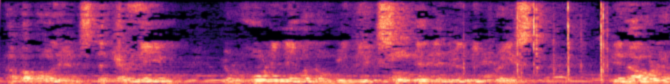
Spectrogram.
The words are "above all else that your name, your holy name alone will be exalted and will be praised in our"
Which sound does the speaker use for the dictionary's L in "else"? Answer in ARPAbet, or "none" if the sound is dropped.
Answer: N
